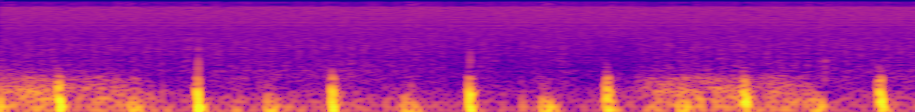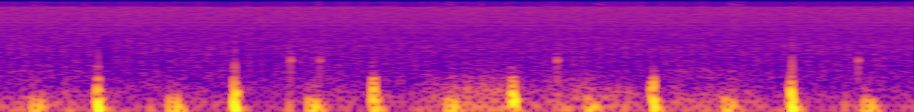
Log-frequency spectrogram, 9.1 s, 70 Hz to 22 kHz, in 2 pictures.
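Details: Regular low thumping heartbeats at about 85 beats a minute with soft whooshing flow between beats, from a male heart on cardiac ultrasound, 4-chamber view.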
